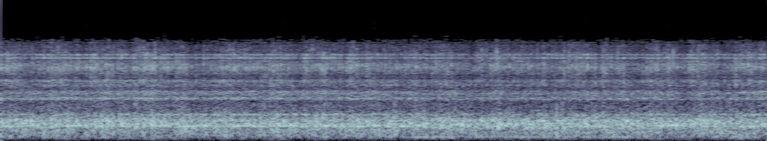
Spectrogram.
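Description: Bicycle tyres roll steadily over a paved path.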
